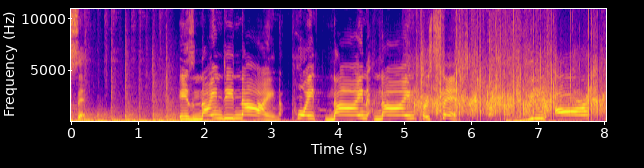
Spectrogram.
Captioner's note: audience applauds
